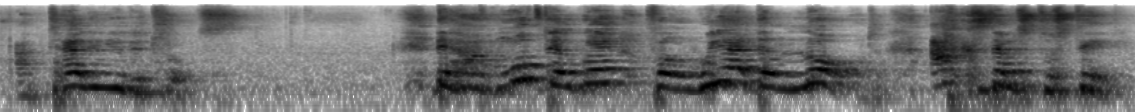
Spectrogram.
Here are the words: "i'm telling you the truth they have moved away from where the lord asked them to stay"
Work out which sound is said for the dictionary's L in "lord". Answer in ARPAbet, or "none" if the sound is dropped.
L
